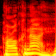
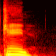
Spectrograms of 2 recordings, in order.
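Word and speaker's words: Karl Kani: That's how you pronounce that? – Carl Kanai, yeah. – I remember Carl Kanai. – Yeah. – I thought it was Kane.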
